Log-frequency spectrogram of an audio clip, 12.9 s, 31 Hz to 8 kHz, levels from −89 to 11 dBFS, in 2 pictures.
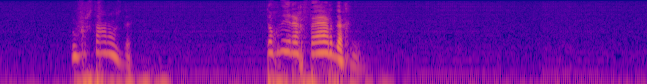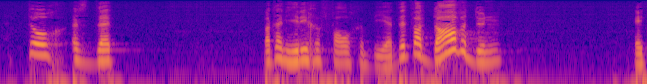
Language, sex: English, male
